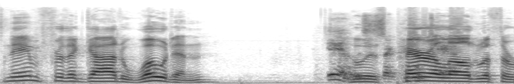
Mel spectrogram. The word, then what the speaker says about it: Woden: is he what pants he honestly it's not woton it's woden yeah walden what's pantheon is he from that's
